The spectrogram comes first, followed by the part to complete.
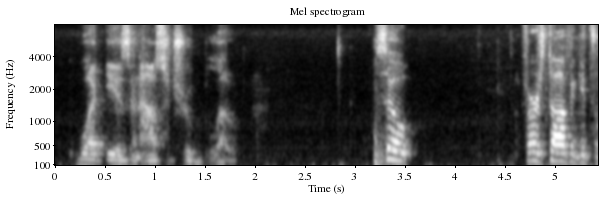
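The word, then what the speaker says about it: blót: a Nordic word and it's spelled b-l-o with a dash above it t emphasizing that it's an o sound brought uh grammatically in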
